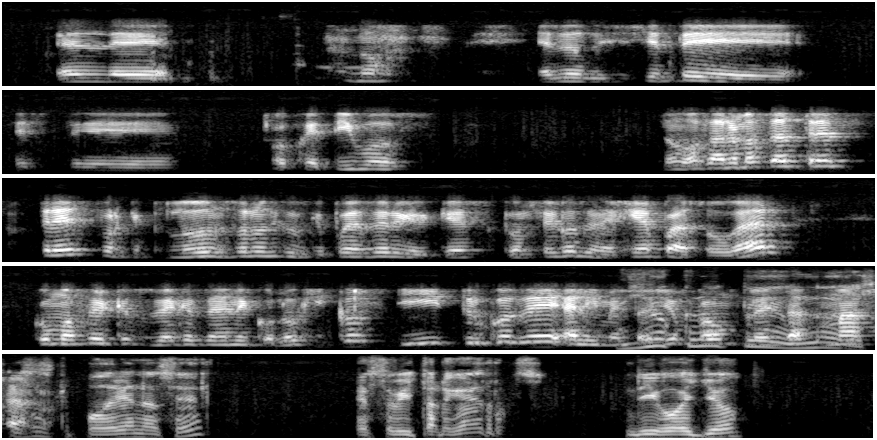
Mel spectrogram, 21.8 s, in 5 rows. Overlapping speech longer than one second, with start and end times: 16.2-17.7

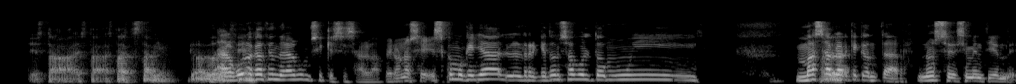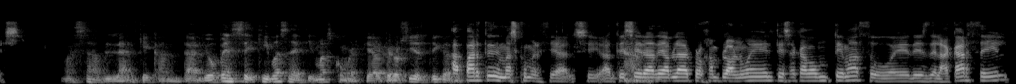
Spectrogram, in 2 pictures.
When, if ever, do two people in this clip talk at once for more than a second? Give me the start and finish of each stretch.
none

